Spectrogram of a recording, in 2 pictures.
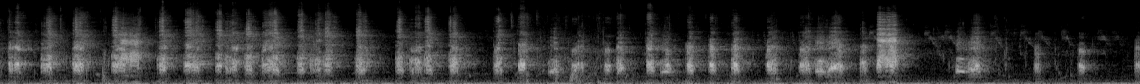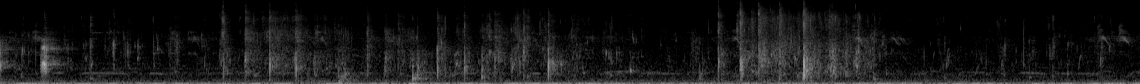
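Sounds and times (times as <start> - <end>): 
pink flamingo calls: 0.0 - 12.2.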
